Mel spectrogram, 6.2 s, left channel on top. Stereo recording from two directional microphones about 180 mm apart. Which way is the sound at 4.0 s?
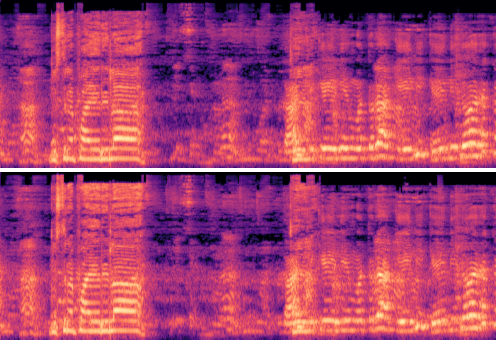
10° left (ahead or behind).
